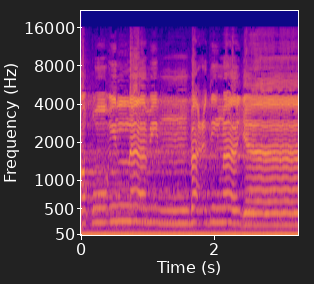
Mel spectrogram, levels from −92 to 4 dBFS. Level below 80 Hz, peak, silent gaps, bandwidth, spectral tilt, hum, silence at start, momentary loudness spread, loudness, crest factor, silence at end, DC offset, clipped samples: -28 dBFS; -4 dBFS; none; 16.5 kHz; -1 dB/octave; none; 0 s; 6 LU; -17 LUFS; 16 dB; 0 s; 0.1%; under 0.1%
